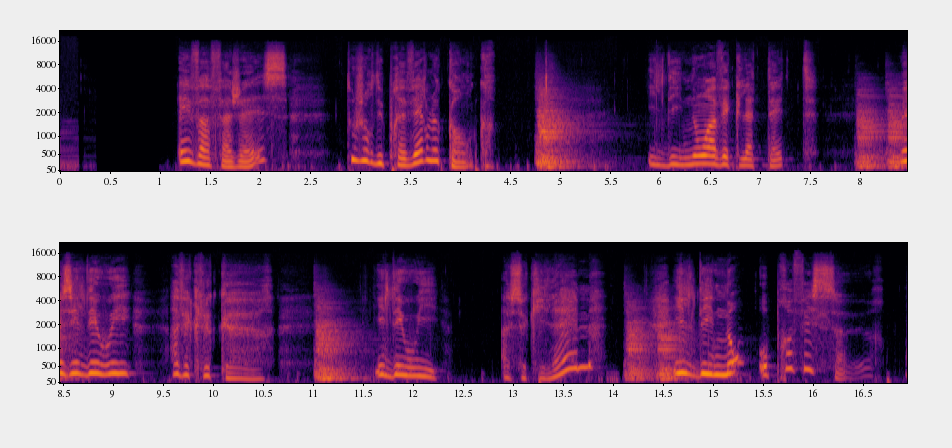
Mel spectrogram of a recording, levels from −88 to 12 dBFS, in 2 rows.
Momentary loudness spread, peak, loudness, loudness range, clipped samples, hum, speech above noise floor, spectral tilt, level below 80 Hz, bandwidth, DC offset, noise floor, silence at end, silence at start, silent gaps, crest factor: 16 LU; -8 dBFS; -24 LUFS; 5 LU; under 0.1%; none; 39 dB; -4 dB/octave; -58 dBFS; 16 kHz; under 0.1%; -63 dBFS; 0.2 s; 0.05 s; 0.36-0.98 s; 18 dB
